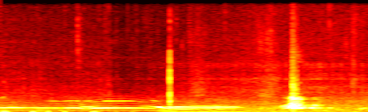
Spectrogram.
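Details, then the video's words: Maremmano-Abruzzese sheepdog named ALFA howling in Ajara, Georgia, at Green Cape; a long wavering tone with layered harmonics slides slowly downward, followed by a brief sharp sound near the end. "Maremmano-Abruzzese ALFA 's singing."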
